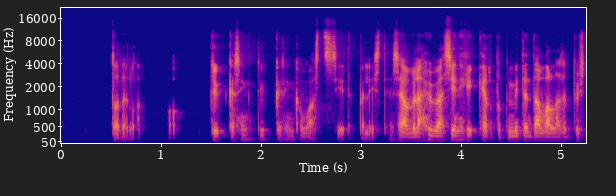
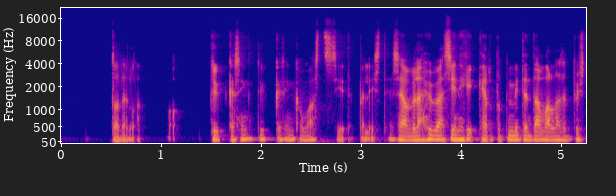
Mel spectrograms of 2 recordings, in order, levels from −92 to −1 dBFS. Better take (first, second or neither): second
